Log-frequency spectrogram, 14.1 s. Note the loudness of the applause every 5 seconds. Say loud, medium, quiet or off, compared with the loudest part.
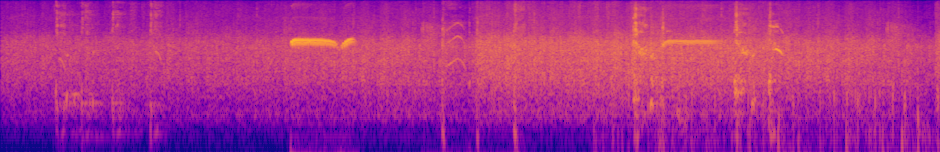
medium, loud, loud.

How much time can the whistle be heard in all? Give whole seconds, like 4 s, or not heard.
2 s.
